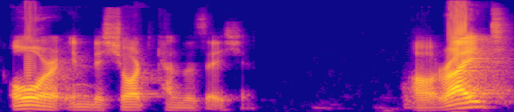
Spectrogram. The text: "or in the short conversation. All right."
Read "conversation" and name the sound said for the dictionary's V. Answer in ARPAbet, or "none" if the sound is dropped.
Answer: V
